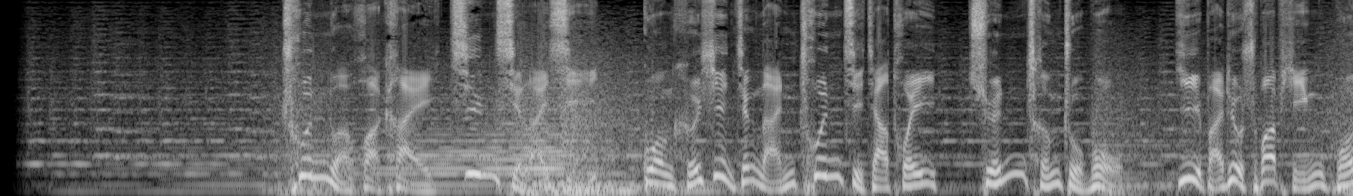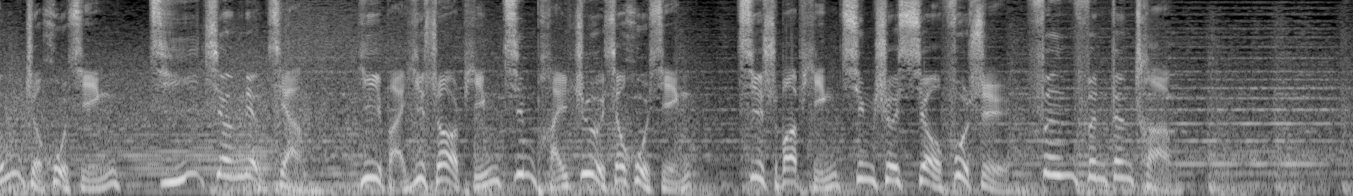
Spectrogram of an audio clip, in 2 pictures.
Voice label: 男95-广告-电台广告

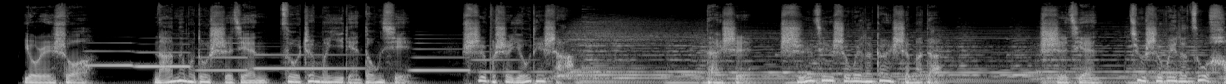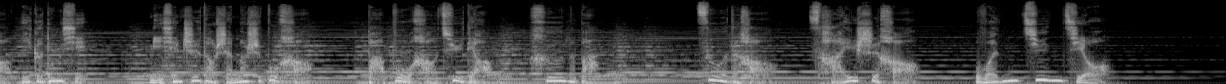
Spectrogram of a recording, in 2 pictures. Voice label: 男 广告 酒广告, 男

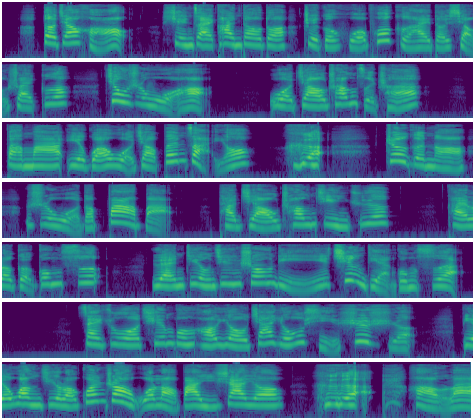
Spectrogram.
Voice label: 女-模仿-男童声音

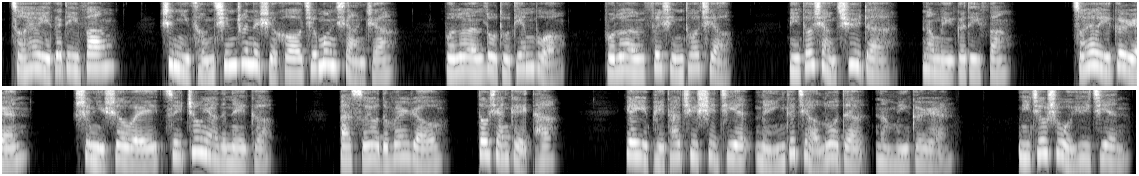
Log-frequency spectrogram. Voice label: 女 旁白; 总有一个地方

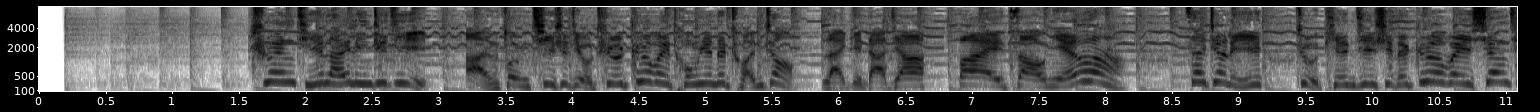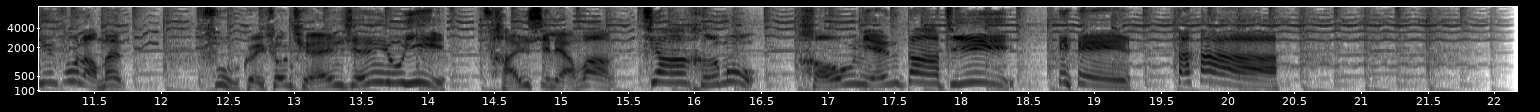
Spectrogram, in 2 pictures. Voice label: 男 广告 喜悦; 拜年

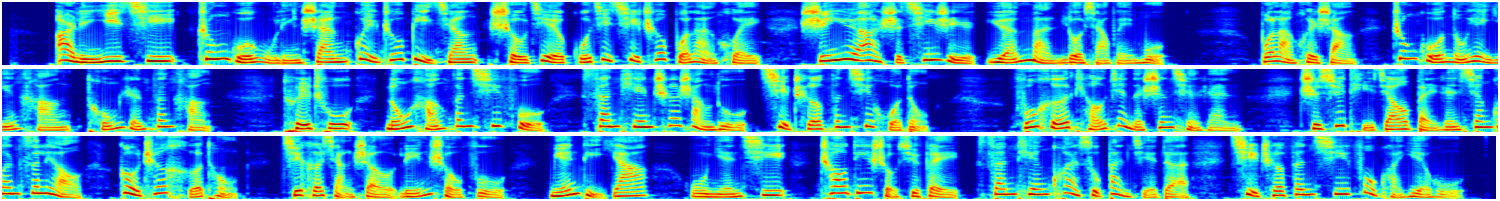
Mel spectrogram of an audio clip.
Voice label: 女 新闻 车展配音文案 新闻; 农行

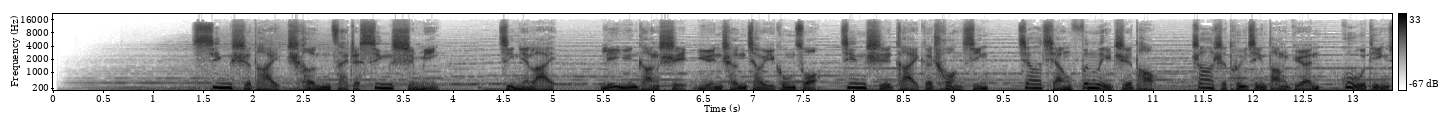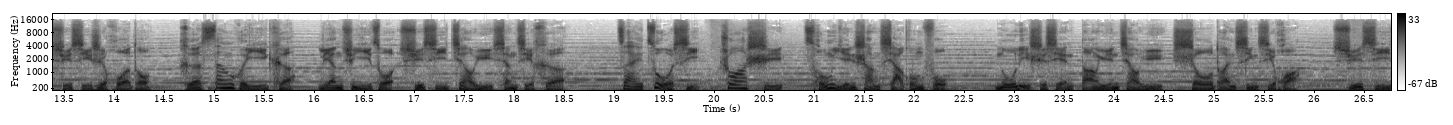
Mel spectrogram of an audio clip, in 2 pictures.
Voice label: 男 专题 工作汇报; 生机与活力

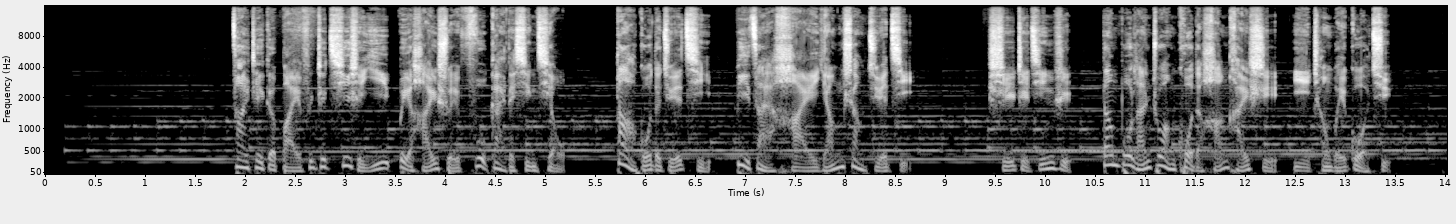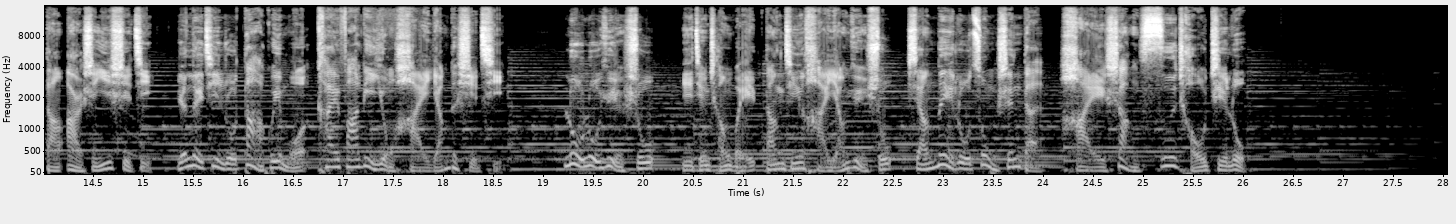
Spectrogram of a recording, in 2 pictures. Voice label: 男 专题 海上丝绸之路

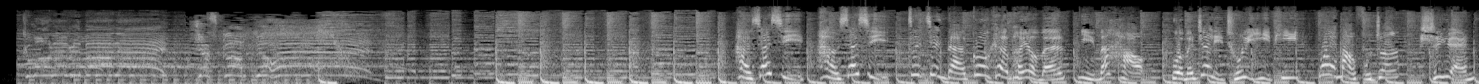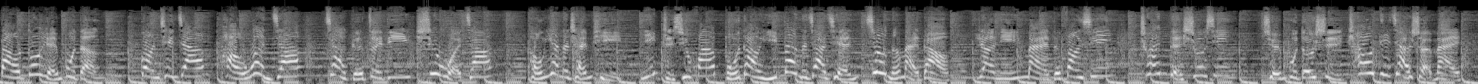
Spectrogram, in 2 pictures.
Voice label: 女 促销 外贸服装速来抢购

